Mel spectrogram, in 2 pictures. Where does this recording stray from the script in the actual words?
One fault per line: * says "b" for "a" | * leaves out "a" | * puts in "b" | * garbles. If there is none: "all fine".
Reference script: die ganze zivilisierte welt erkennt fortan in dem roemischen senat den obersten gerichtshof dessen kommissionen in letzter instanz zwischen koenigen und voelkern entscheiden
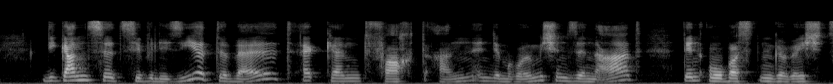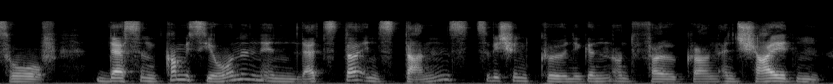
all fine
